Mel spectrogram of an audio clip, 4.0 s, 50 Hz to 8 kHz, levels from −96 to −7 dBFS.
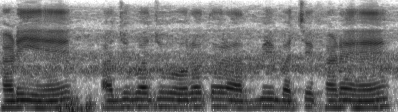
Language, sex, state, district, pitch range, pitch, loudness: Hindi, male, Gujarat, Valsad, 130-150 Hz, 140 Hz, -18 LUFS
